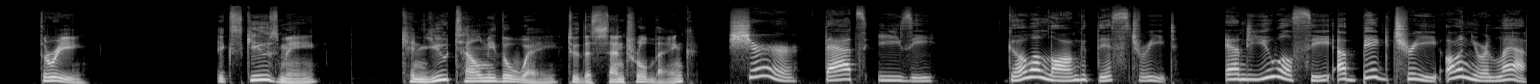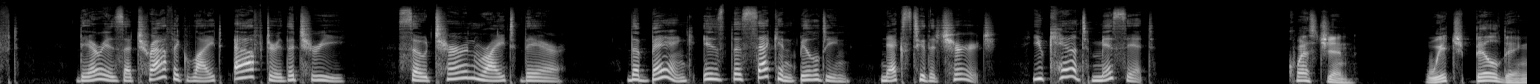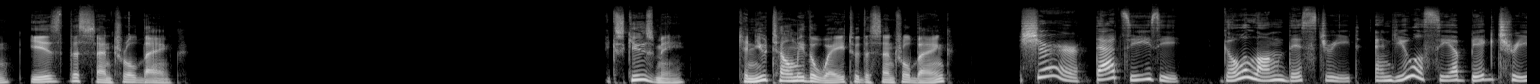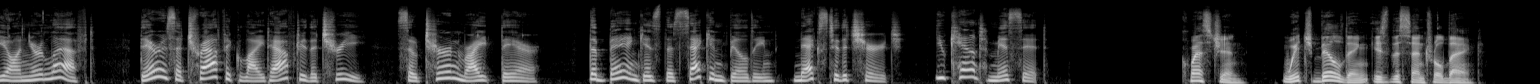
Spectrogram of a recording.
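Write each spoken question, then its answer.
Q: Which building is the central bank?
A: The second building after the traffic light on the right, next to the church.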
